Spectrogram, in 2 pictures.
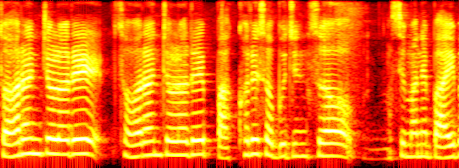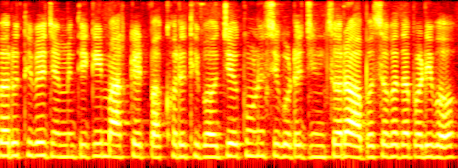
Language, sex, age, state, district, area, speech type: Odia, female, 18-30, Odisha, Bhadrak, rural, spontaneous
